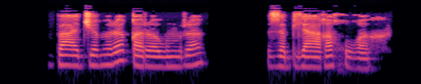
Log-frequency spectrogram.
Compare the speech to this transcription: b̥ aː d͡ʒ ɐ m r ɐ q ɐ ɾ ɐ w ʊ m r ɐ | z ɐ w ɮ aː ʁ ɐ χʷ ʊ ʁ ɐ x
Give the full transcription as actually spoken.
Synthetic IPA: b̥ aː d͡ʒ ɐ m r ɐ q ɐ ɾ ɐ w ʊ m r ɐ | z ɐ b ɮ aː ʁ ɐ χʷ ʊ ʁ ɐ x

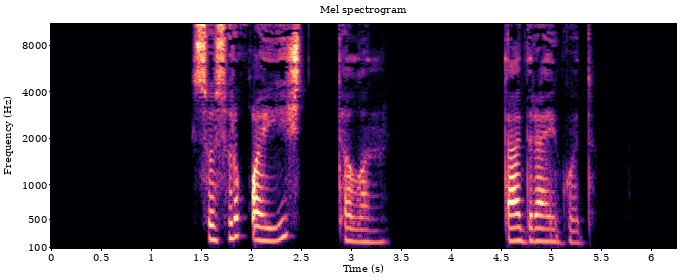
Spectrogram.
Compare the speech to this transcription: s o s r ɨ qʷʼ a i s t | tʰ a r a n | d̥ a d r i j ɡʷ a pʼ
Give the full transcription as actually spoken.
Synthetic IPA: s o s r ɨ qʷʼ a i ʃ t | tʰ a l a n | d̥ a d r a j ɡʷ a tʼ

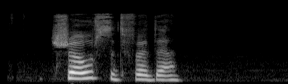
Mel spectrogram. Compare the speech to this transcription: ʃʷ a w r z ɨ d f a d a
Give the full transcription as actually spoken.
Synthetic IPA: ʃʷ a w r s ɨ d f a d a

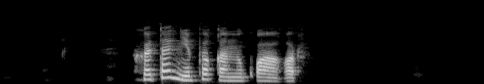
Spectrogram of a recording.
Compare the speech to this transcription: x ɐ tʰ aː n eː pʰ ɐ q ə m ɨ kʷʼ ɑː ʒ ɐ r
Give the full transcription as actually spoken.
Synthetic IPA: x ɐ tʰ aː n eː pʰ ɐ q ɐ m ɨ kʷʼ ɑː ʁ ɐ r

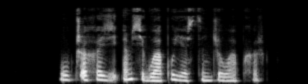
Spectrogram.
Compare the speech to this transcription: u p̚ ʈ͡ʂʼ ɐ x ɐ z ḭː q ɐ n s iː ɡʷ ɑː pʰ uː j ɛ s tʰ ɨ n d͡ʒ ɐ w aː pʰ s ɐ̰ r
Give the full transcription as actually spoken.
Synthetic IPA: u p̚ ʈ͡ʂʼ ɐ x ɐ z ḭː ʔ ɐ m s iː ɡʷ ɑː pʰ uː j ɛ s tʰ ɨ n d͡ʒ ɐ w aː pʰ x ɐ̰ r

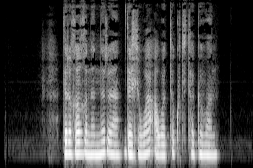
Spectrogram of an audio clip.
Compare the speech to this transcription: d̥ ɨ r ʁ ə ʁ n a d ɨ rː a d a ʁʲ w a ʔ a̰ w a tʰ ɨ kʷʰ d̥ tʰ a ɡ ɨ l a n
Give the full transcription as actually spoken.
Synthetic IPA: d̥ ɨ r ʁ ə ʁ n a n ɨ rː a d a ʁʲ w a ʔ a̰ w a tʰ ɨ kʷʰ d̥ tʰ a ɡ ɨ l a n

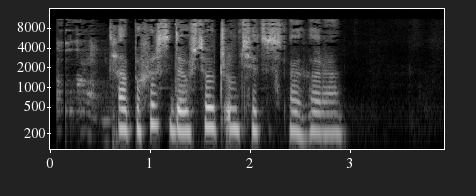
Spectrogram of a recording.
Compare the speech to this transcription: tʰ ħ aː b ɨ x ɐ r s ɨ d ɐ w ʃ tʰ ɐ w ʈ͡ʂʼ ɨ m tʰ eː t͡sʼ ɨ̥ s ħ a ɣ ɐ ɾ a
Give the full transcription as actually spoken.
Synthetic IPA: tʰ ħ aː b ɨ x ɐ r s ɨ d ɐ w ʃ tʰ ɐ w ʈ͡ʂʼ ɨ m tʰ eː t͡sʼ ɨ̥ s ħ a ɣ ɐ ɾ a

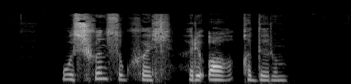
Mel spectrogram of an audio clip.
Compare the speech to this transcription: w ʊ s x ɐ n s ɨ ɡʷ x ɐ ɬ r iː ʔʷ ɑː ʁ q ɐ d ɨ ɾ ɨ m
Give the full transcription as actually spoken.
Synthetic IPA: w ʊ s x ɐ n s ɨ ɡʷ x ɐ ɬ r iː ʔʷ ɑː ʁ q ə d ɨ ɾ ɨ m

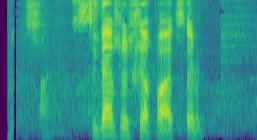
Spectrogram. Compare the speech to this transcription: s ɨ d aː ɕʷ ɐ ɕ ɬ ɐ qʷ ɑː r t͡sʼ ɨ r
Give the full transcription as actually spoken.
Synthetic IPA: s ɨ d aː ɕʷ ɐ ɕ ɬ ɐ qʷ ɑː t͡sʼ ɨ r

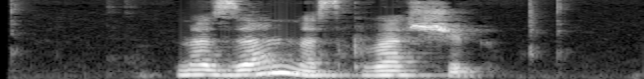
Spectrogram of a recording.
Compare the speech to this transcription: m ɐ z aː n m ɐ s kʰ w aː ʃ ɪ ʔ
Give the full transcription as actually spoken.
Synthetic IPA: m ɐ z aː n m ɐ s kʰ v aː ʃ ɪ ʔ

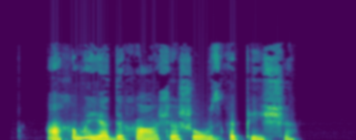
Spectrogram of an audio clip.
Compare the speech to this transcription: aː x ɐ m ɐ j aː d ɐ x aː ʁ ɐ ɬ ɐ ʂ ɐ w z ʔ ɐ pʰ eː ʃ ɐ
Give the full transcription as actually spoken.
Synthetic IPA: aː x ɐ m ɐ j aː d ɐ x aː ʁ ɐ ɬ ɐ ʂ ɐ w z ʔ ɐ pʰ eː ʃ ɐ

